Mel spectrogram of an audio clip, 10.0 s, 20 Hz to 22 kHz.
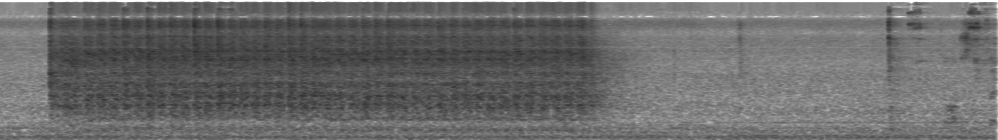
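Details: Built, turbocharged Infiniti G35 first start attempt after rebuild: starter spins the engine steadily for about five seconds but it never fires; cranks but won't start, cause unknown, different spark plugs to be tried.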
